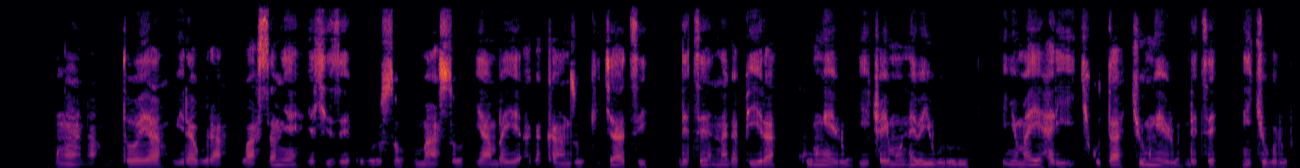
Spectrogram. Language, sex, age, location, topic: Kinyarwanda, male, 25-35, Kigali, health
